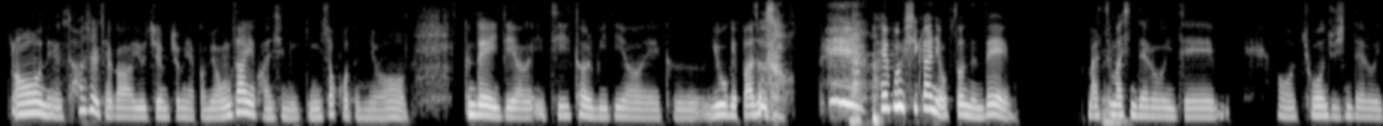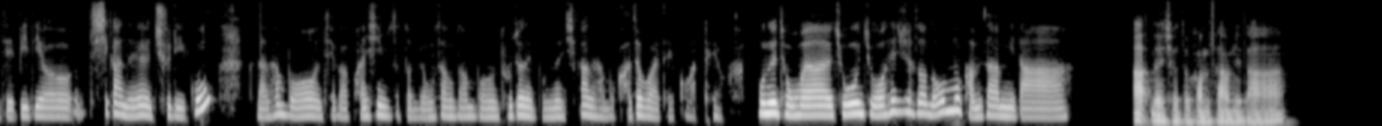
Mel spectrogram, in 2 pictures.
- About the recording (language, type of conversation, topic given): Korean, advice, 디지털 미디어 때문에 집에서 쉴 시간이 줄었는데, 어떻게 하면 여유를 되찾을 수 있을까요?
- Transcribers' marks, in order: laughing while speaking: "빠져서"; laugh; tapping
